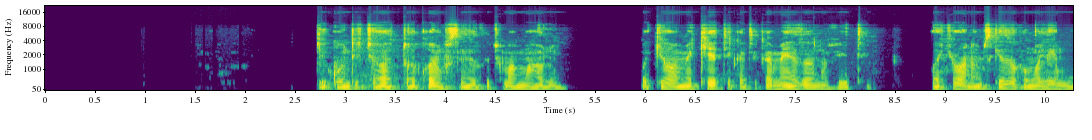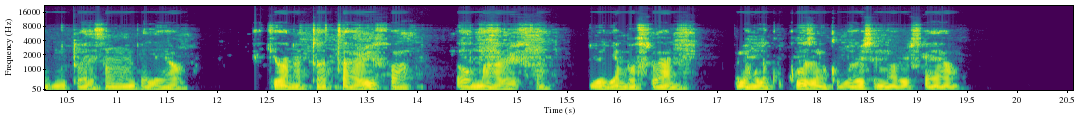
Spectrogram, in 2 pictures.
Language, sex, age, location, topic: Swahili, male, 25-35, Dar es Salaam, education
